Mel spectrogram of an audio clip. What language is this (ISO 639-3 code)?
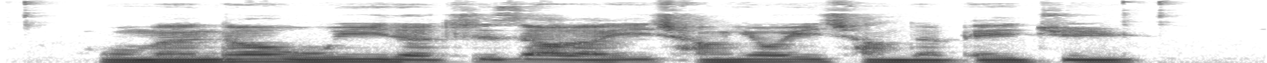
zho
